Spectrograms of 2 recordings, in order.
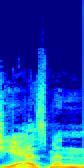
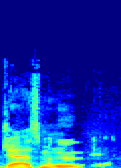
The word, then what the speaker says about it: Jasmin: Eastern European spy called Jasmin who is working for a man that looks like both Fidel Castro and Che Guevara mixed into one. Correct. It's Jasmin, not Jasmine.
